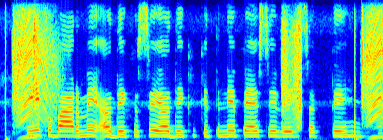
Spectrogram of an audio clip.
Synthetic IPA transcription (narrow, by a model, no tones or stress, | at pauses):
eːkbaːɾmẽʔɐd̪ʱɪkseɐd̪ʱɪkːɪt̪nepɛːseʋeːksɐk̚t̪eɦɛ̃ː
